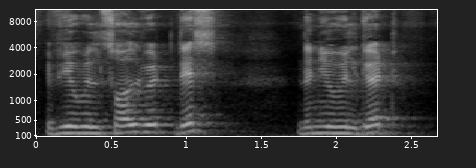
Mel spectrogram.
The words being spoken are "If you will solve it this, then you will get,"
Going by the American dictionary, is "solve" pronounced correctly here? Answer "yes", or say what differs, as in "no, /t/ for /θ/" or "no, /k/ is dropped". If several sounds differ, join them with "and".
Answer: yes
